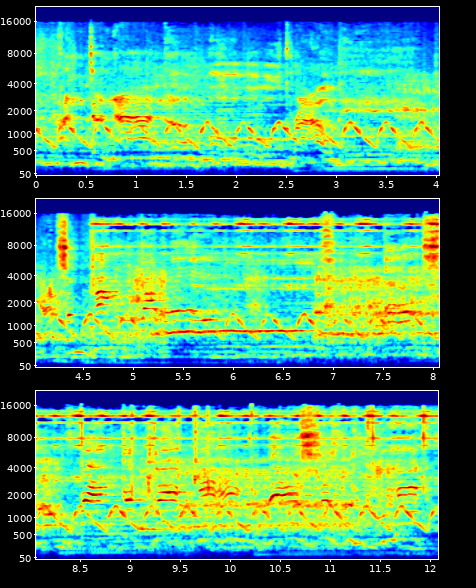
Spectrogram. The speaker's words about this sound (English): Let's have some police sirens.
